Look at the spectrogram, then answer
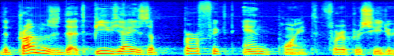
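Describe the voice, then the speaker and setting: A man with a Brazilian accent speaks at a moderate pace with ordinary pitch variation. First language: Portuguese. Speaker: cardiologist. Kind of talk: conference talk.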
